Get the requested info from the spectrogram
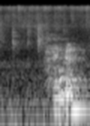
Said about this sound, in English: Okay. It's a shower.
